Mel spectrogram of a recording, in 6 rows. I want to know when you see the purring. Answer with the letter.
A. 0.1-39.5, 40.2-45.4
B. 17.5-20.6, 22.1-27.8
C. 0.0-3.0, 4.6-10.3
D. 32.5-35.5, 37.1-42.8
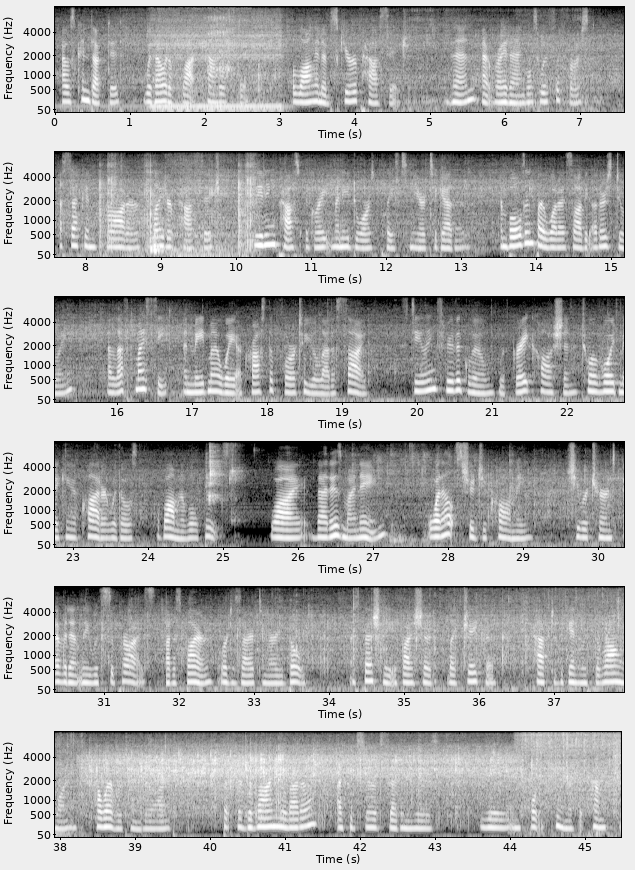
C.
